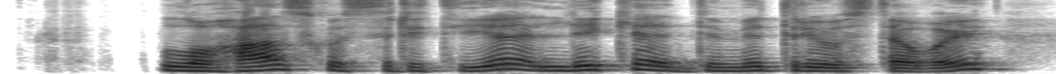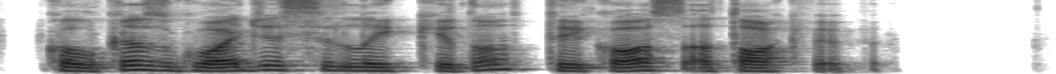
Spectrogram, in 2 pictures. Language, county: Lithuanian, Vilnius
